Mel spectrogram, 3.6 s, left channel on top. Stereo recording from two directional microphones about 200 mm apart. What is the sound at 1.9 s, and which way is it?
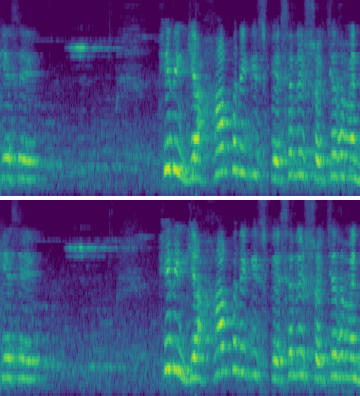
A woman's voice, 35° left (ahead or behind).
